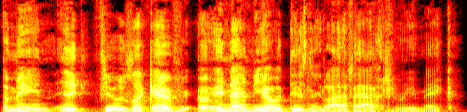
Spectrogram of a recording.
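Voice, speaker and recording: A man hosting a casual gaming podcast, giving opinions emphatically in a halting, self-correcting way. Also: on the high side, big pitch swings. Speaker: podcast host.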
